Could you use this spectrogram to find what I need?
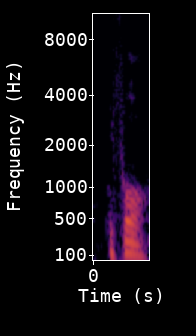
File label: "ifo", Biak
